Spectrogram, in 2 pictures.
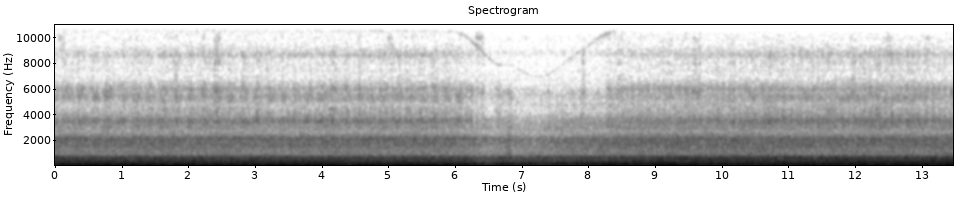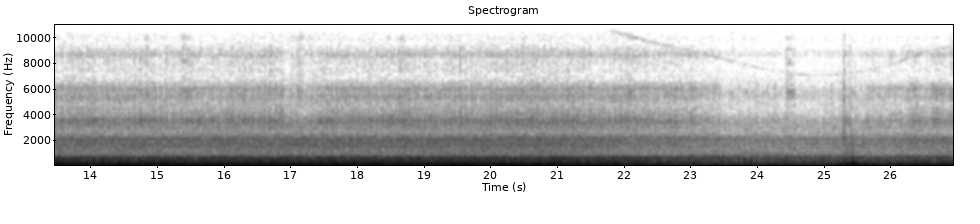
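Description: Tyres roll with a steady roar on the road.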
